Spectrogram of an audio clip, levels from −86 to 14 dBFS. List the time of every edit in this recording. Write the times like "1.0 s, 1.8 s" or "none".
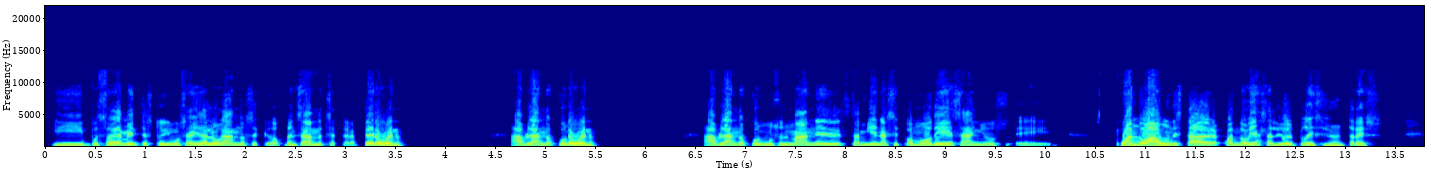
5.2 s, 10.4 s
